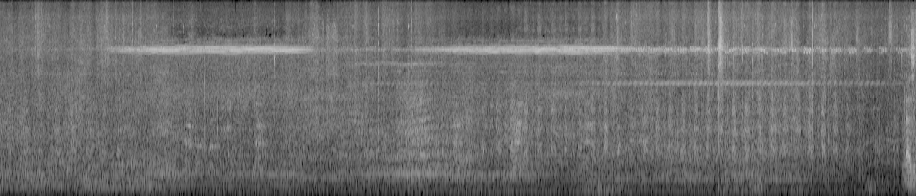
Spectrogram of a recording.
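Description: Police dogs panting during a search, over a steady high-pitched tone and a low steady hum.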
